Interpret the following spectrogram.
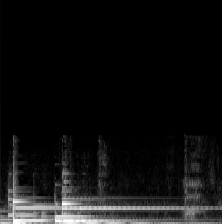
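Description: Javanese gamelan playing: bronze metallophone keys struck a few times, each note ringing on. About a second in, a deep stroke that is typical of the large gong rings under them with a slow throb and fades away; another single strike comes near the end.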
